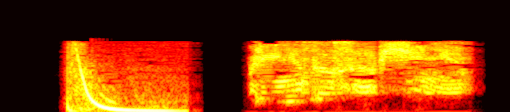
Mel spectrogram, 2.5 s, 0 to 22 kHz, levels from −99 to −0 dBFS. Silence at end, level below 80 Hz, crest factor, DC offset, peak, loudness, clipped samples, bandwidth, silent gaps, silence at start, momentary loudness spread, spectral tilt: 0.2 s; -16 dBFS; 10 dB; under 0.1%; 0 dBFS; -10 LUFS; 0.3%; 5 kHz; 1.02-1.20 s; 0.35 s; 13 LU; -7 dB/octave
